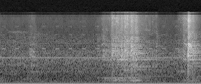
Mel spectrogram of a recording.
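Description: Handling noise from a tin coin bank being moved about: a brief rustle about a second in, then a single sharp click near the end.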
